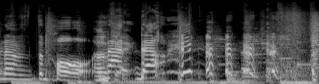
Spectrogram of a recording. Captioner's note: laughing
